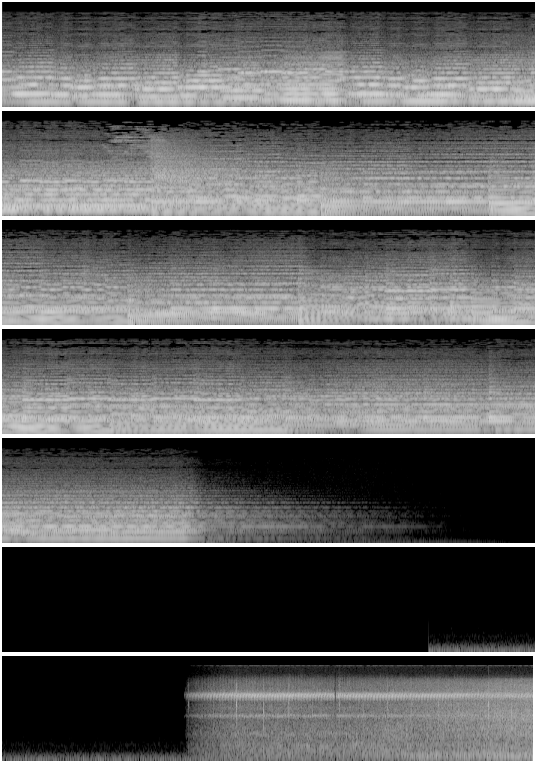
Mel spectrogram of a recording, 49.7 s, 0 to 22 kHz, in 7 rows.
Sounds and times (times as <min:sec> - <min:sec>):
Music: 0:00.0 - 0:35.0.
